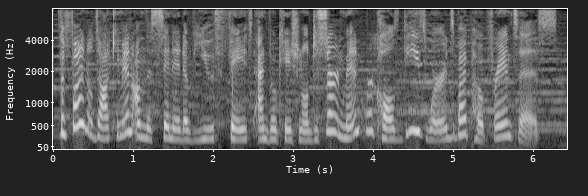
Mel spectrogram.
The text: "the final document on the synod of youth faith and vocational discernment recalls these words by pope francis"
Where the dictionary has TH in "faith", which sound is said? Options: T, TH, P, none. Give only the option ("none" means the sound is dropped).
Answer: TH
